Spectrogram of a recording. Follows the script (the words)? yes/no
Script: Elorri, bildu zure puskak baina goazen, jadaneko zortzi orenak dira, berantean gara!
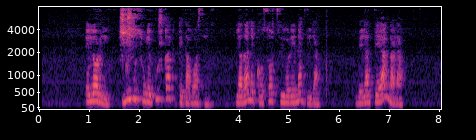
no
